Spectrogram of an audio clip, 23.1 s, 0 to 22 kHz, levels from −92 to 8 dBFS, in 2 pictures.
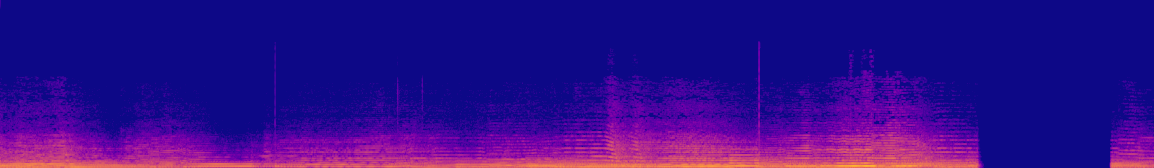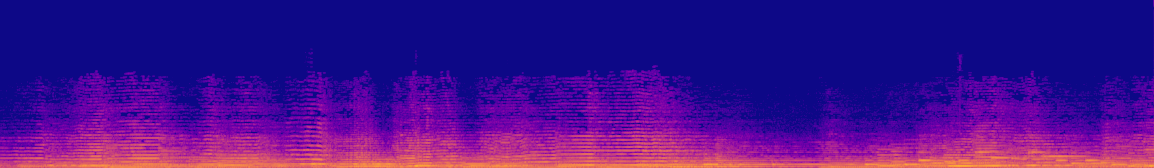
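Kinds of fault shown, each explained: Doubled audio track: a full-band copy about 5 dB quieter trails roughly 300 ms behind from 2.75 to 7.59 s, likely a second capture path, showing as repeated waveform shapes offset in time.
Call audio freeze: at 9.77 s the sound is briefly continued, then silent for 1.28 s until 11.12 s, likely held-up packets; a blank spectrogram band, with nothing lost afterwards.
Jitter buffer speed-up: pitch-period trimming shortens the audio, at 182% speed from 14.76 to 16.24 s and 106% from 17.89 to 19.67 s; harmonics keep their height while events crowd closer.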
